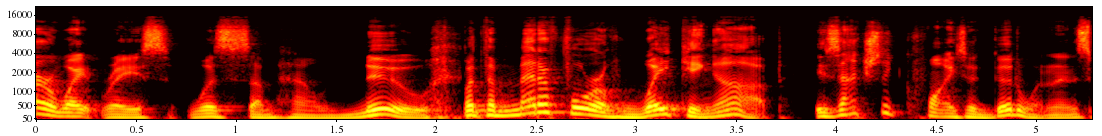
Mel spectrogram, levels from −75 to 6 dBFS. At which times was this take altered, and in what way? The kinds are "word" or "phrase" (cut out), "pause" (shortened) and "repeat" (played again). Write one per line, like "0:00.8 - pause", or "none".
none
